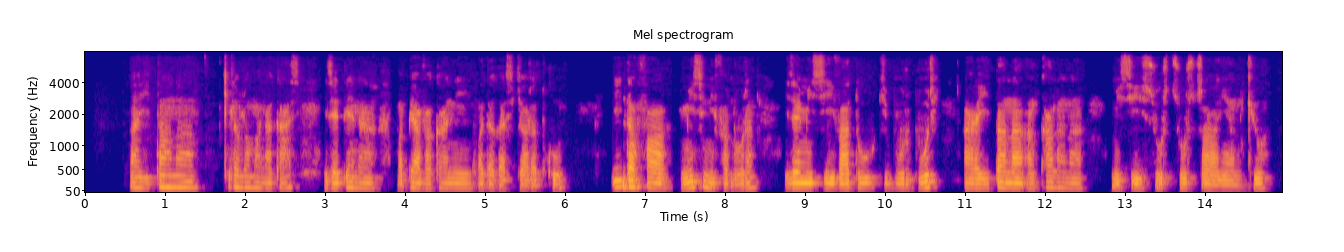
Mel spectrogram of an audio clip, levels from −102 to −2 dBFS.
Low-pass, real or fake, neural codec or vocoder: 7.2 kHz; real; none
